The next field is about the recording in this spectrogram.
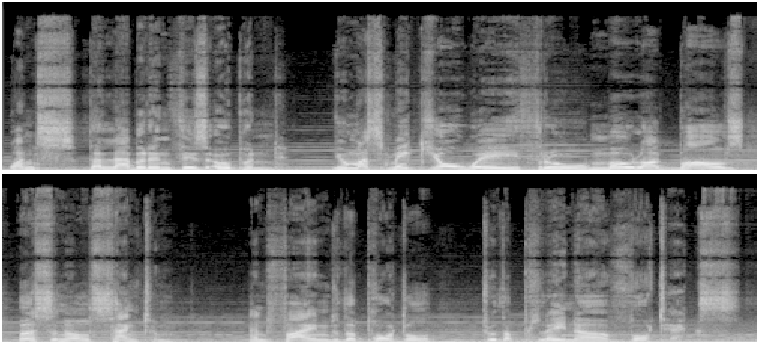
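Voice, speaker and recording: A grave fantasy war leader in a video game. His voice sits fairly high for a man and swings widely as he gives solemn, measured orders, with music faintly behind him. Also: animated. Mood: grave, rousing. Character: grave commanding male leader rallying troops before battle. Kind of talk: scripted fantasy game dialogue.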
